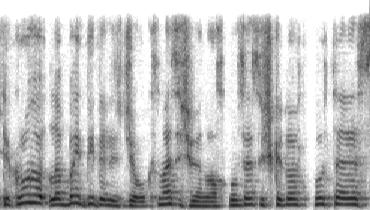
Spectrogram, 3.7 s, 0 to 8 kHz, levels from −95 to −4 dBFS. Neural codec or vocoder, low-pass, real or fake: vocoder, 22.05 kHz, 80 mel bands, HiFi-GAN; 7.2 kHz; fake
